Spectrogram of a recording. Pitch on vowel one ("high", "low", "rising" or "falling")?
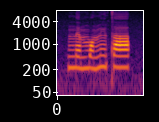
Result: low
